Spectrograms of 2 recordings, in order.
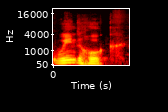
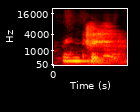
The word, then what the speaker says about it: Windhoek: And Human just texted me saying it's pronounced Windhoek. Windhoek. Windhoek. Oh yeah, so pronounced Windhoek. Very good to know. So now I know a little bit more or a little less. Yes, German.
